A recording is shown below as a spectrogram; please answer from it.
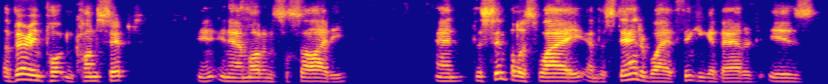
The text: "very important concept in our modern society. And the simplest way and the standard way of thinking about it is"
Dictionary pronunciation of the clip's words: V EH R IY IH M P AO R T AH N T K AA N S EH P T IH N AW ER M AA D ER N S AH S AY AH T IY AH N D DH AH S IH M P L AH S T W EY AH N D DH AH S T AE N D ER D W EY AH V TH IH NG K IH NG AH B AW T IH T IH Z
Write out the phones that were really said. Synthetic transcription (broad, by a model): V EH R IY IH M P AO R T N K AA N S EH P T IH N AW ER M AA D ER N S AH S AY AH T IY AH N DH AH S IH M P L AH S T W EY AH N DH AH S T AE N D ER D W EY AH V TH IH NG K IH NG AH B AW T IH T IH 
